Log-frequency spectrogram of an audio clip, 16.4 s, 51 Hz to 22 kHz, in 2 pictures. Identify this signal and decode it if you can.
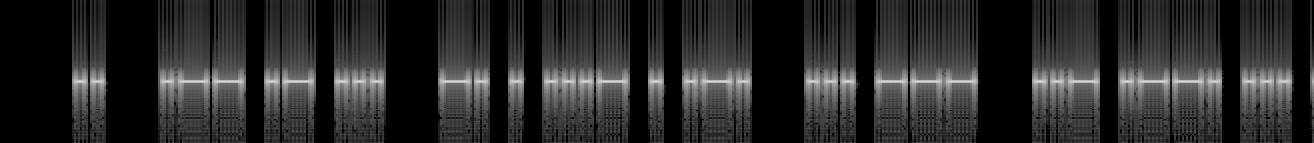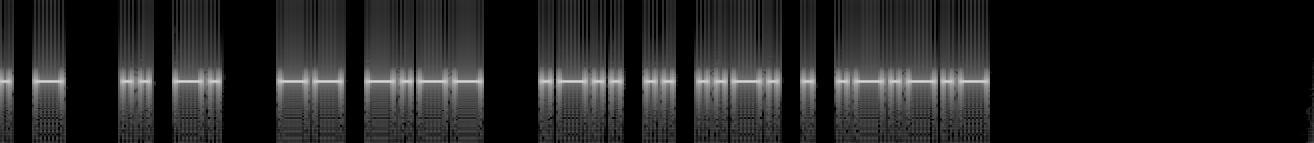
Morse code, heard as a keyed tone, about 22 wpm, 700 Hz. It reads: I WAS NEVER SO UPSET IN MY LIFE.
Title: Sentences from Top 1000 Words - Review Part 5 - 22wpm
